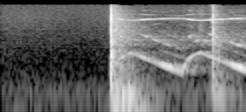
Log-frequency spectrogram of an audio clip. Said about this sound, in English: So, okay. If you know the answer, ring the buzzer.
